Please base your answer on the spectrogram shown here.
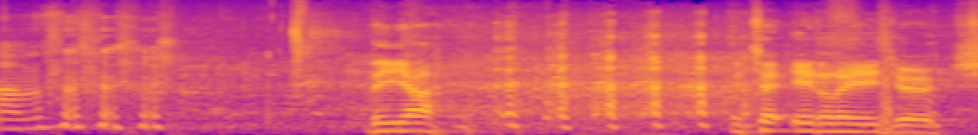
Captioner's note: laughter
